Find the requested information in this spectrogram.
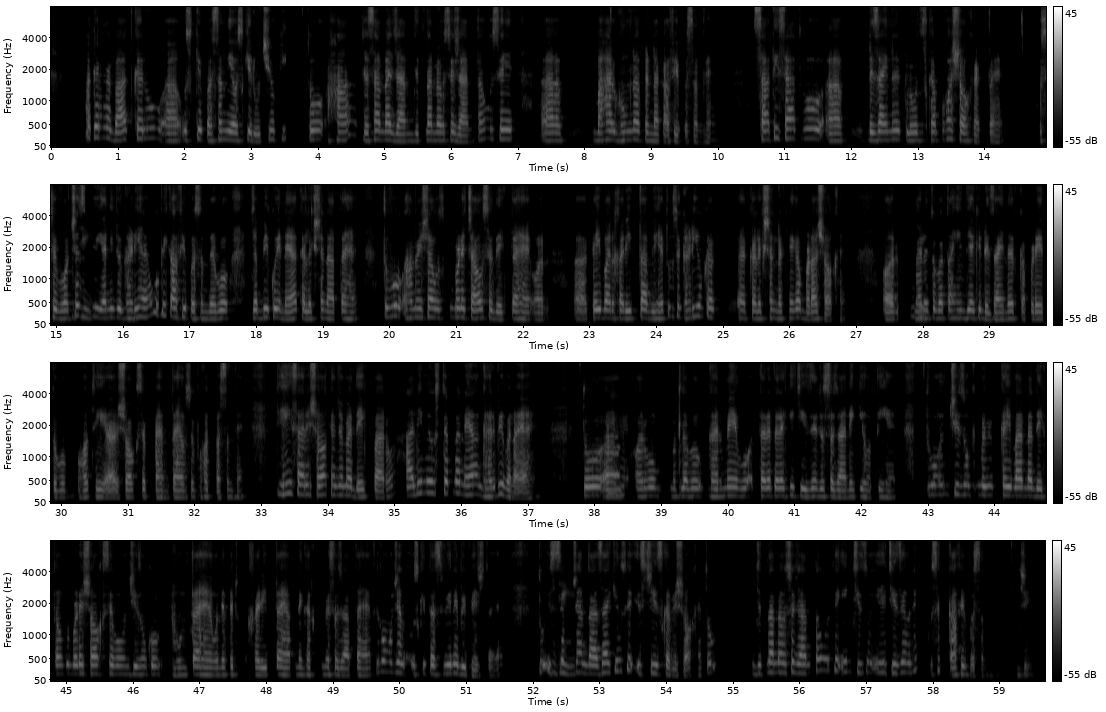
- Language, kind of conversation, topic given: Hindi, advice, उपहार के लिए सही विचार कैसे चुनें?
- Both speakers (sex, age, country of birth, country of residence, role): female, 30-34, India, India, advisor; male, 25-29, India, India, user
- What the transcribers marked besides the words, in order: tapping; in English: "डिज़ाइनर क्लोथ्स"; in English: "वॉचेज़"; in English: "कलेक्शन"; in English: "कलेक्शन"; in English: "डिज़ाइनर"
